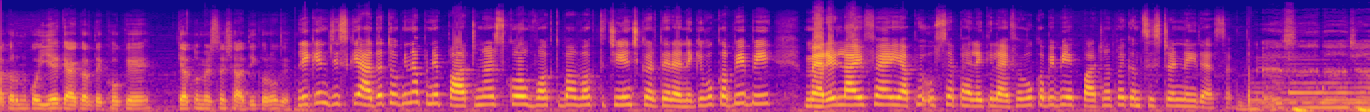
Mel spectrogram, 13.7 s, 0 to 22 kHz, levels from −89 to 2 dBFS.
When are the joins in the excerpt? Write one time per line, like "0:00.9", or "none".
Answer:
0:02.9
0:12.3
